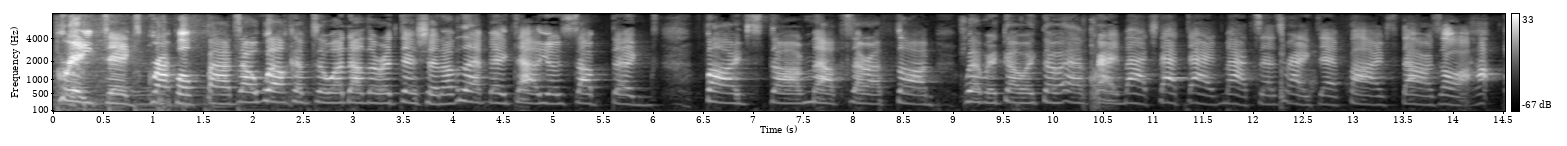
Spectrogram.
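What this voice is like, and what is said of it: Wrestling commentator voice. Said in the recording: “doing my TNA commentator voice.”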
